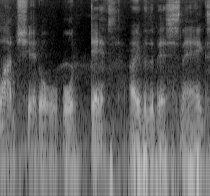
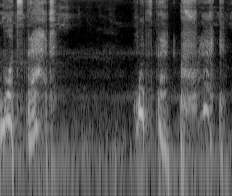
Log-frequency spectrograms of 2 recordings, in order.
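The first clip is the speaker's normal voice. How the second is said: very high, slow, whispered bird voice asking "What's that crack?"; a curious magpie whispering from a branch; magpie's whisper; slower than usual. Retold or imitated. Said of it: "even the Maggie looked. Went".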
